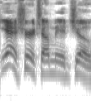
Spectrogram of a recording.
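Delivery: ordinary talk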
